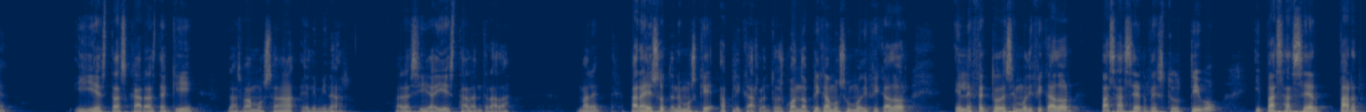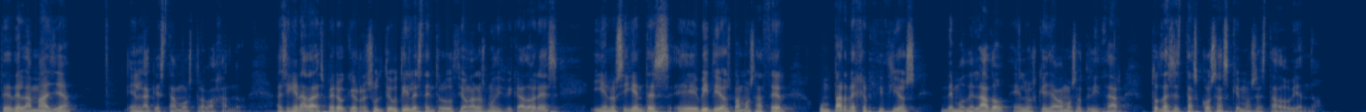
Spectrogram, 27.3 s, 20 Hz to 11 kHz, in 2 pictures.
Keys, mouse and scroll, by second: 1.7 alt+click, 2.6 x, 3.2 click, 4.1 Tab, 4.9-5.5 scroll down 1.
